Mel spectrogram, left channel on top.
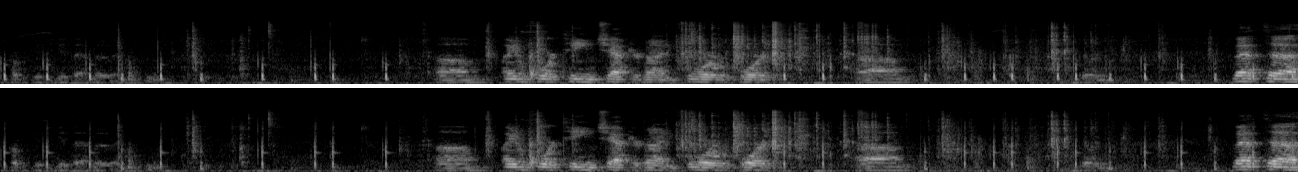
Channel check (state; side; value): normal; both; correlation 0.53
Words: get that moving. Item 14, chapter 94 report.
